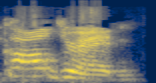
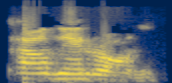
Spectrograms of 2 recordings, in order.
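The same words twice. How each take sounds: First: The name is said with an anglicized pronunciation. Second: The name is said with its native pronunciation. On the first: This is how a non-native speaker would say it. "I say Calderon" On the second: This is how it is said in the family's original language. "If you're saying it correctly, in my husband's natural tongue"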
